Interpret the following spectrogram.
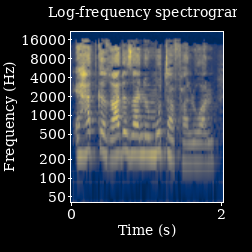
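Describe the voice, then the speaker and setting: A woman's voice: fairly high pitch, measured pace. A woman voicing a young woman who argues angrily in an audiobook. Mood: indignant. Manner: angry, shouting. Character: furious young woman fighting for a boy.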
